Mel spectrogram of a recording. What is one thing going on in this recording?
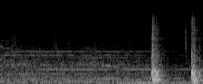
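A hand presses onto wooden floorboards.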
